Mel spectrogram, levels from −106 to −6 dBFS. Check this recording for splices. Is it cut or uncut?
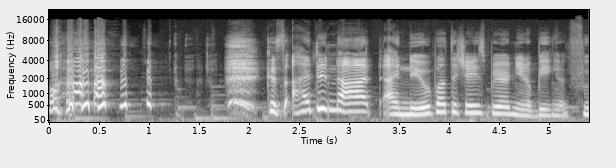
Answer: cut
